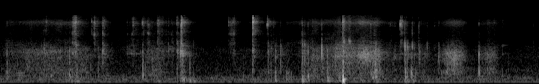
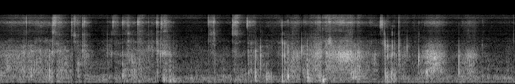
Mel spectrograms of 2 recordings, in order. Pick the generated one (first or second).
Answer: second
